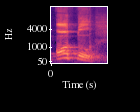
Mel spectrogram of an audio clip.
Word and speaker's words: অতি: হচ্ছে অত পার্থক্যটা ক্লিয়ার একটা হচ্ছে ও তি আরেকটা হচ্ছে অ ত দুইটা কিন্তু দুই রকম উচ্চারণ হয়েছে এখানে উচ্চারণটা হইছে ও ত এর রসিকার তি আর এখানে উচ্চারণটা হইছে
